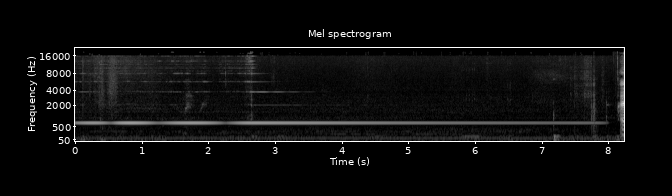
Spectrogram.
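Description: A singing bowl is struck once and rings with a steady, pure sustained tone that slowly fades over about eight seconds, with a faint low hum underneath and a small knock at the end.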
